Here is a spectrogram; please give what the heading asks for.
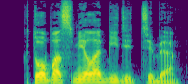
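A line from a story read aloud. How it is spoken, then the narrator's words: Menacing question. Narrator (Russian): спросила Анна грозно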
